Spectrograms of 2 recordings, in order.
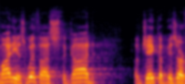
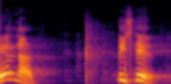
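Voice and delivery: put-on Italian accent; 4 semitones higher, 3 dB louder than usual. Quoting his mother calling him by his full name, in her italian voice. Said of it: "in her great italian voice".

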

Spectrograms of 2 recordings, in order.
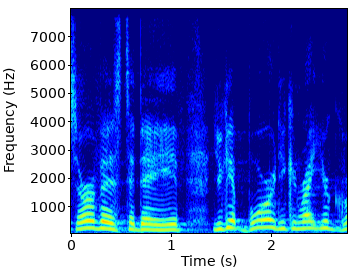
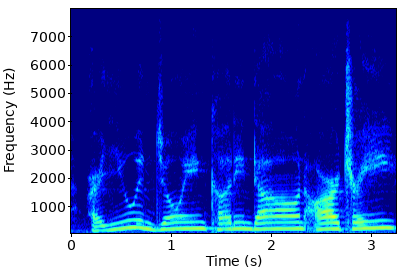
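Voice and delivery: grim, unfriendly, dark lord style voice; 8 dB quieter than usual. Retelling what a voice behind them asked: Darth Vader-like voice. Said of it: "It sounded more like Darth Vader talking to me".

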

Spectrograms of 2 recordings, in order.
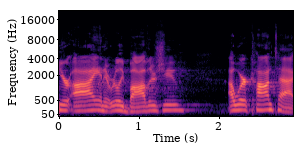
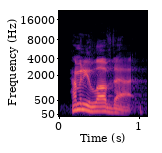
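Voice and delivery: sarcastic, lower pitch; 3 semitones lower than usual. Speaker asks the audience a question, sarcastic. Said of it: "obviously I'm being sarcastic".

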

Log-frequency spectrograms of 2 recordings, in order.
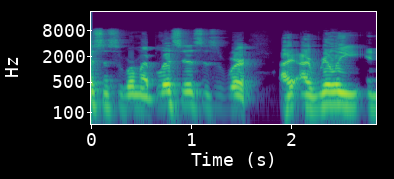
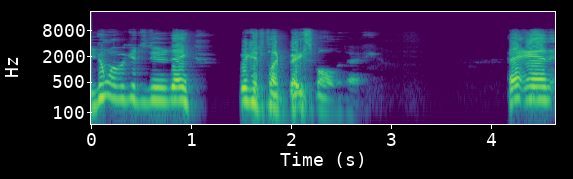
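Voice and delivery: delighted, pitched-up, can't-believe-it joy; 5 semitones higher than usual. Retelling a minor-league player's words to his friend at the mirror, imitating a joyful voice. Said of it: "the joy in his voice".

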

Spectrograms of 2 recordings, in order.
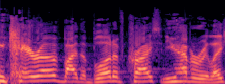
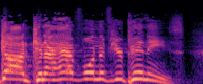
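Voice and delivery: acted, pitched-up, heavily sarcastic delivery; 5 semitones higher than usual. Retelling a joke about a man talking to god: imitating sarcastic tone. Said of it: "he's being highly sarcastic".

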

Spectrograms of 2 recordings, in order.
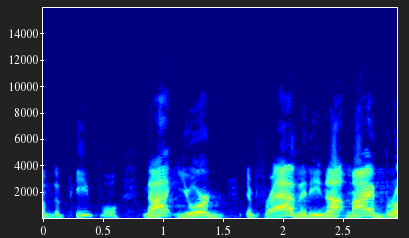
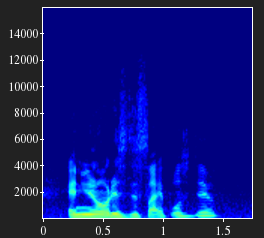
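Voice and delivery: ordinary talk

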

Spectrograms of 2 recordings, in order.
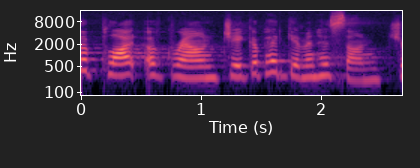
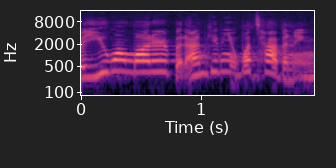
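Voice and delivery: acted, very confused voice, higher pitched; 4 semitones higher than usual. Retelling a scripture scene, acting out the woman: imitating someone super confused. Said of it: "I'm thinking she's super confused".

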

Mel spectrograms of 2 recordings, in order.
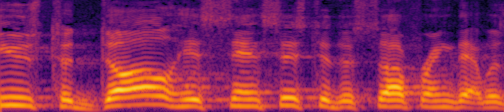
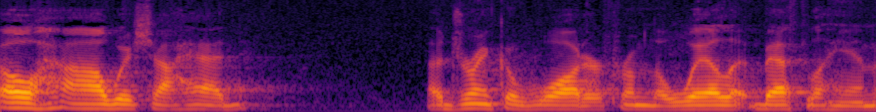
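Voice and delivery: imitated mutter under the breath, lower and quieter; 8 semitones lower, 8 dB quieter than usual. Quoting a thirsty king hiding from an army, almost under his breath. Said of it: "almost under his breath".

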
